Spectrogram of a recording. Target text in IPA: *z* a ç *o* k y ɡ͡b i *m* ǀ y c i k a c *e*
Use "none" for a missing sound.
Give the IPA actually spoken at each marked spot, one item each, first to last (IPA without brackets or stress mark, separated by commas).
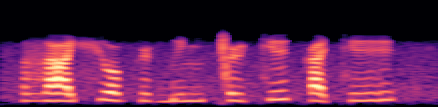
z, o, ɲ, i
